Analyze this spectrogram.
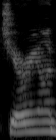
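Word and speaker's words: Geryon: humans and such um I've heard some people pronouncing it jerion but because the name is Greek and origin I presume it has a hard G so carry on but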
